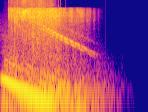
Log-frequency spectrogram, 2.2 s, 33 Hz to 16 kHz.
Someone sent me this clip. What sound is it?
Robot death2
explosion, electric, Robot, shock, alien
